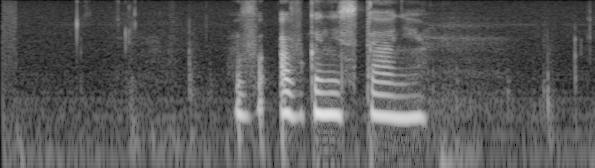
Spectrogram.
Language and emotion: Russian, neutral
